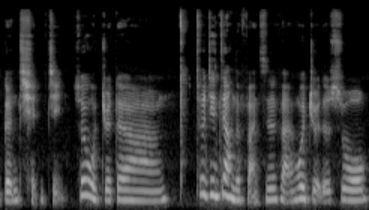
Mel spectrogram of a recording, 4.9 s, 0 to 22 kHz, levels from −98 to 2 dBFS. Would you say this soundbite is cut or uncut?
cut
